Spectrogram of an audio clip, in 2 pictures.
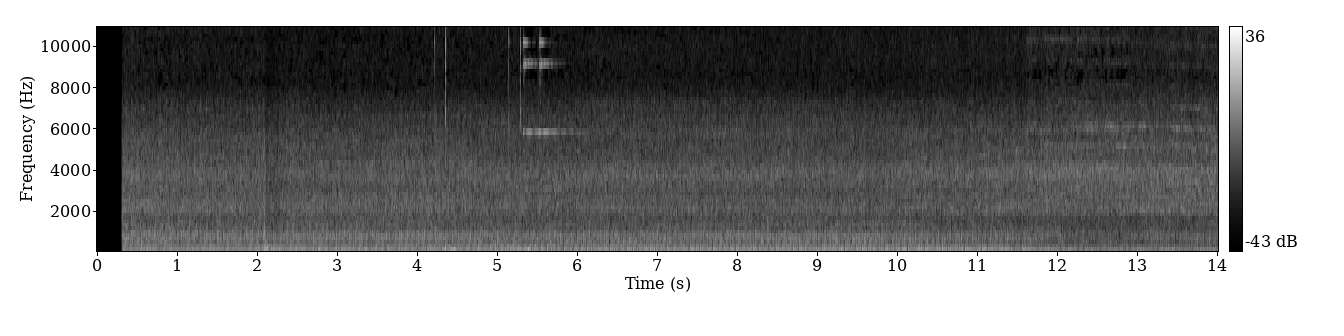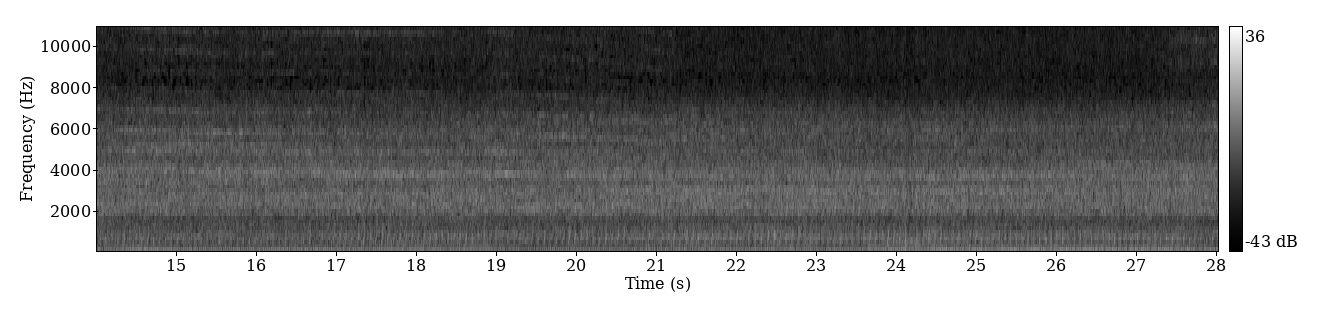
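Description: Horizontal band sawmill running steadily, its blade sawing lengthwise through a kenanga log. A few sharp knocks come in the first six seconds.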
